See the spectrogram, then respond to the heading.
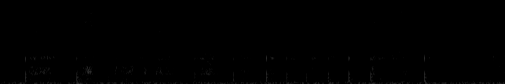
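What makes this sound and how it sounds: An orange graphite pencil draws and scratches jagged lines across a tan toned-paper page of a spiral-bound sketchbook lying flat. The quiet strokes come in a steady series of short, dry, bright scratches with a hissing texture, each ending with a light tick.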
